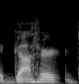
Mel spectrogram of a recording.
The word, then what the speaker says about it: Gotthard: Yeah, and that's spelled G-O-T-T-H-A-R-D, the Gothard Tunnel or Gothard Tunnel.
